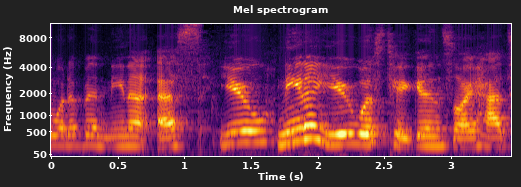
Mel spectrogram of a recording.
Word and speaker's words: ninaeyu: How do I pronounce my username ninaeyu?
